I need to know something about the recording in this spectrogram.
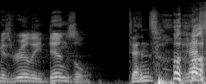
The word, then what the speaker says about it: Denzel: on Instagram where apparently we've been saying his name wrong his like entire career. Who? Denzel, because his name is really Denzel.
